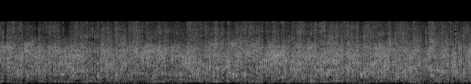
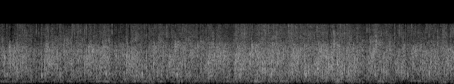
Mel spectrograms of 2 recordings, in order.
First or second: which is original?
second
